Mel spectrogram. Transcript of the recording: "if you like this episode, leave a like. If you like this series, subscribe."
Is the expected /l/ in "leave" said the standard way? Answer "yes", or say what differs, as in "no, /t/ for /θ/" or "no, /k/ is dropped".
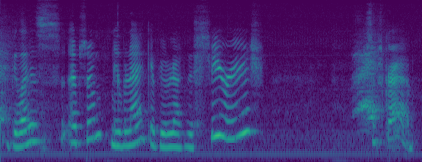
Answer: no, /n/ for /l/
